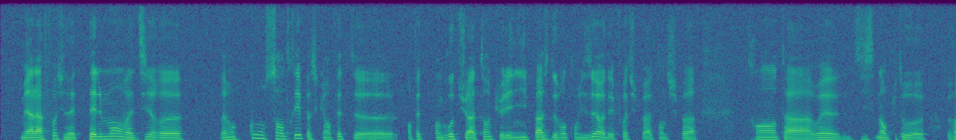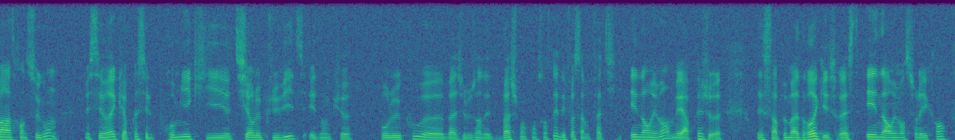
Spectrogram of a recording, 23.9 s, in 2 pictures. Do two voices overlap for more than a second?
No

